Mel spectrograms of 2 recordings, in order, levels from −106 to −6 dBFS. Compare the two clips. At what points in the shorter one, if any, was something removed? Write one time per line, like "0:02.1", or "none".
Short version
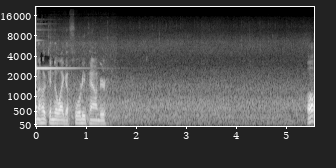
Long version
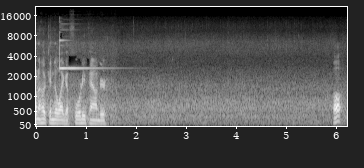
0:01.4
